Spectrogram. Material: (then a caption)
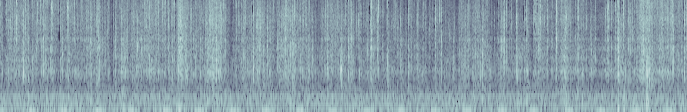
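Plastic. Hands with long green nails fold and crinkle the edge of an empty, flat, hollow white-and-blue Amazon Prime poly bubble mailer resting on a wooden table. A steady stream of dense, bright, crackly plastic crinkling plays throughout, with little low-end weight and a few sharper snaps standing out near the end.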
